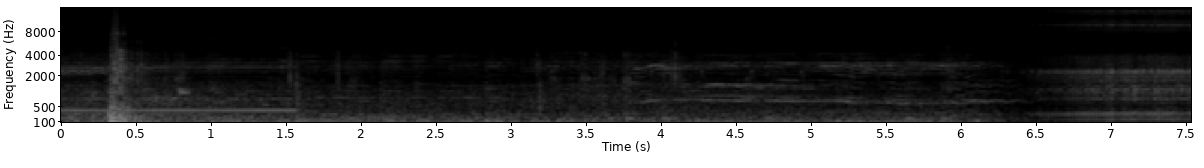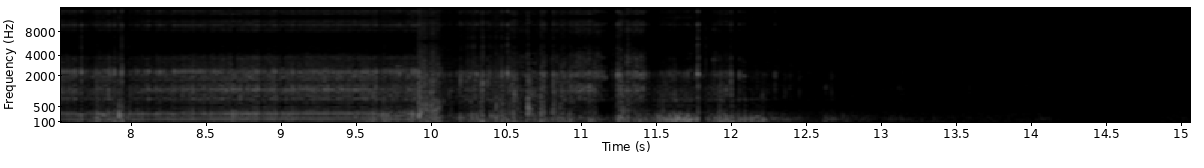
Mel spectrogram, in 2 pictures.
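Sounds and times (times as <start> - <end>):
motorcycle engine running: 6.4 - 12.3.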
